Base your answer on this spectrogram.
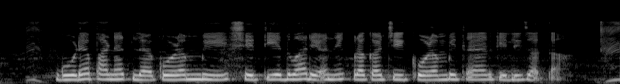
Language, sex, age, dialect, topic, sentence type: Marathi, female, 18-24, Southern Konkan, agriculture, statement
